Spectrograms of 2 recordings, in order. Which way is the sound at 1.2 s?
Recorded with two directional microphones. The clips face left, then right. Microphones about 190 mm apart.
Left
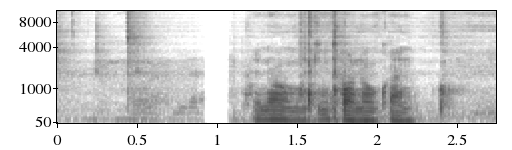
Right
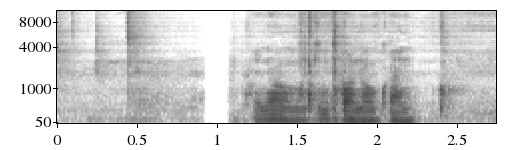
Centre (ahead or behind).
